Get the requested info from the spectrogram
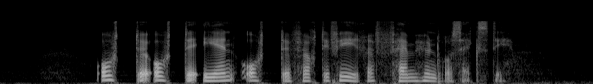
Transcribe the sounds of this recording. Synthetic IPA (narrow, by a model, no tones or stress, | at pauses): ʔɔt̪ə̰ʔɔt̪ə̰ʔeːnɔt̪əfœʁt̪ɪfiːʁəfɛmhʉnd̪ʁəo̰ːsɛkst̪ɪ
